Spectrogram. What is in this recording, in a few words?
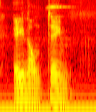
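"enantheem", Dutch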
